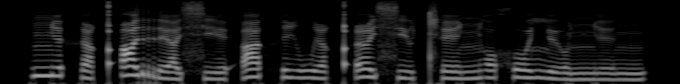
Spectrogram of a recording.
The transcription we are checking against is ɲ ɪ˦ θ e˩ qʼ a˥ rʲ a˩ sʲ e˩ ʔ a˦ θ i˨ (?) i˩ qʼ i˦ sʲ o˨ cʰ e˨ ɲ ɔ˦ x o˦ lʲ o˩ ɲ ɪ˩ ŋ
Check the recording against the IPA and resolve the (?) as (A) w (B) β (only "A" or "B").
A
